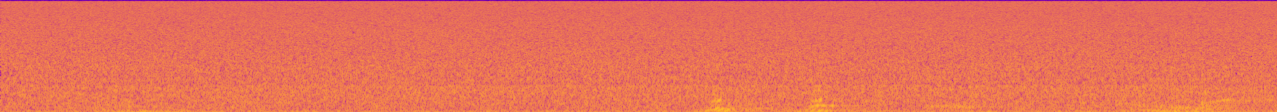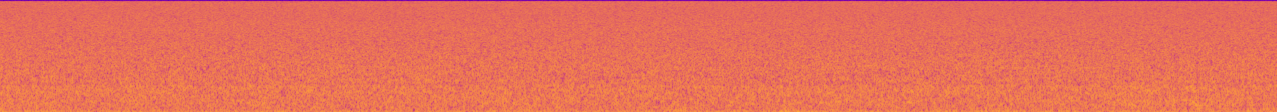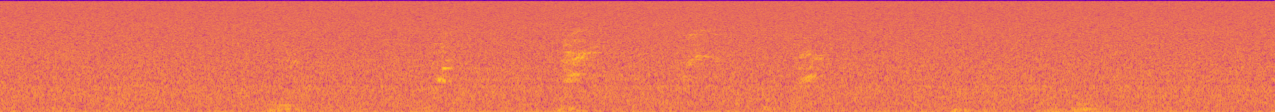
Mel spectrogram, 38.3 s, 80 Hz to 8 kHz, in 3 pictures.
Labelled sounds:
31.2	31.6	humpback whale, 1.3 to 2.0 kHz
32.4	32.7	humpback whale, 1.3 to 1.9 kHz

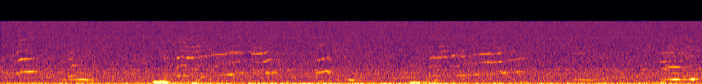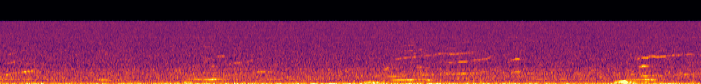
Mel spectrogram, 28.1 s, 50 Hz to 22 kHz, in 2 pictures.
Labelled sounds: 0.3	0.7	humpback whale, 1.1 to 2.0 kHz
3.5	5.4	humpback whale, 1.3 to 1.9 kHz
8.6	9.2	humpback whale, 1.3 to 1.6 kHz
9.4	10.5	humpback whale, 1.1 to 1.7 kHz
13.2	13.6	humpback whale, 0.80 to 1.8 kHz
21.9	23.9	humpback whale, 1.2 to 1.7 kHz
24.2	24.5	humpback whale, 1.1 to 1.3 kHz
26.7	27.7	humpback whale, 1.2 to 1.7 kHz

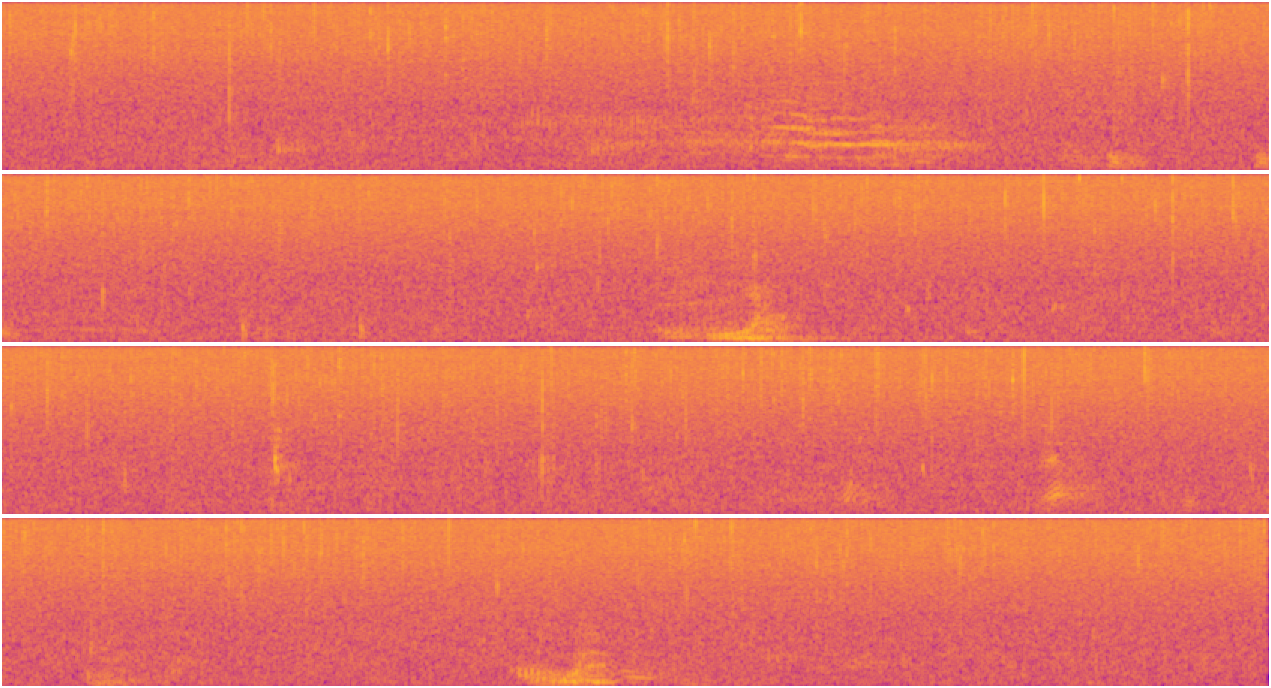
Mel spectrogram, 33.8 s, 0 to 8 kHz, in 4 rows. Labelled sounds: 5.1	5.5	humpback whale, 0.78 to 0.81 kHz

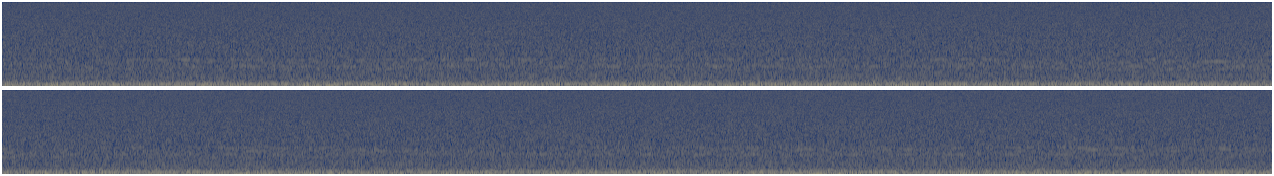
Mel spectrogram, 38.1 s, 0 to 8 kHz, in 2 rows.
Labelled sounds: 18.0	18.3	vessel noise, 0.83 to 0.96 kHz

